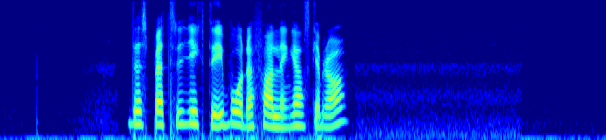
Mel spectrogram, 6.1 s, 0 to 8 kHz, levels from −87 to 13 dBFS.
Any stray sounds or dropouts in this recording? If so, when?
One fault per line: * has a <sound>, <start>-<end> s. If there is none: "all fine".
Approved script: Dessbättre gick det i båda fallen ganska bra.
all fine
